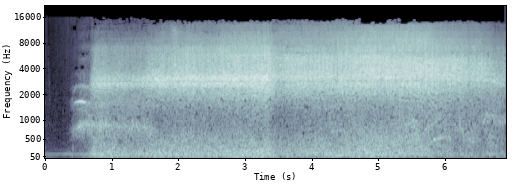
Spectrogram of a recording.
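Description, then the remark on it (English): Several voices hiss steadily together into a microphone as it is turned up, a bright, sustained sibilant noise that starts abruptly and holds at a loud, even level for several seconds with slight swells. “Everybody, when he goes turn up, everyone make like hissing sound into the mic.”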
